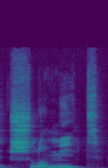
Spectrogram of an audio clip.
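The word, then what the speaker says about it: שלומית: But here, with almost the same spelling, but not quite, and a different nikud, a different vocalization, the name is Shlomit.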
